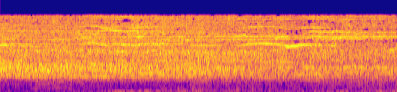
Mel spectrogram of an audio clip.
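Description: A concert audience applauding and cheering for a singer, a dense, steady wash of clapping that holds at an even loudness from start to finish.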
